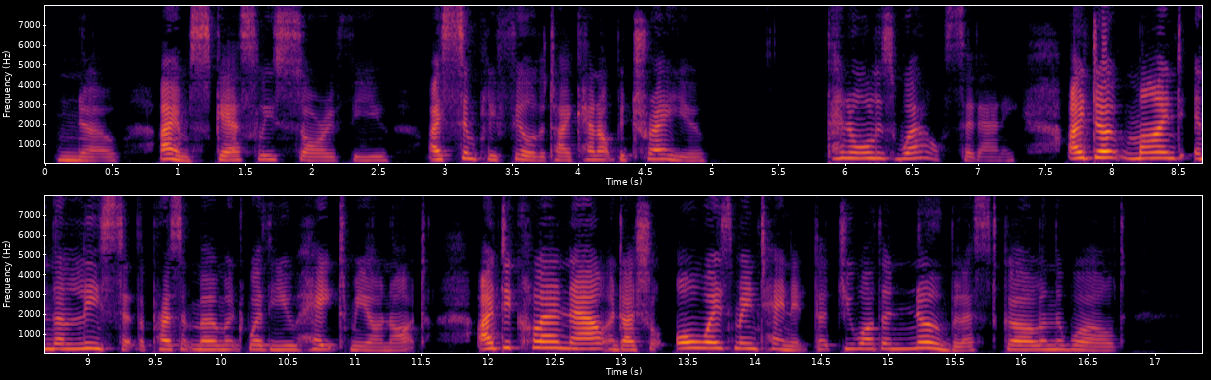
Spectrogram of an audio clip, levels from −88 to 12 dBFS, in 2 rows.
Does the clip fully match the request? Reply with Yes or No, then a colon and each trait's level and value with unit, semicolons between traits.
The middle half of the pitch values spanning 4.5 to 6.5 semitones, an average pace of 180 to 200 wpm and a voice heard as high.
Yes: average, 5.2 semitones; average, 190 wpm; high, 225 Hz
